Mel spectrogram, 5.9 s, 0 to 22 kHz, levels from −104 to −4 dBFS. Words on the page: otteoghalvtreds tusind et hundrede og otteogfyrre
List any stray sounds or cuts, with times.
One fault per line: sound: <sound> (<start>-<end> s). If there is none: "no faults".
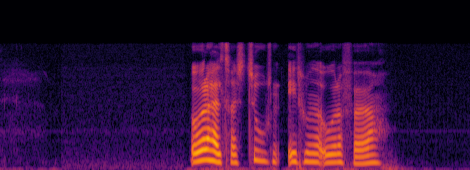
no faults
